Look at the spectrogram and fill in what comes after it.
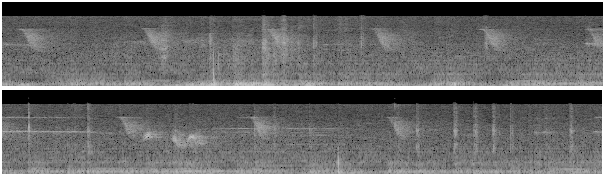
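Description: Birds calling: short falling whistled notes repeated about once a second, with a few held notes between them, over a low steady background rumble.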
